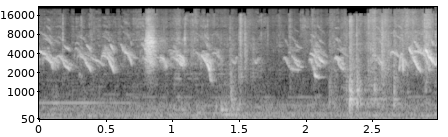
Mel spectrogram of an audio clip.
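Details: Chicken chicks feeding and playing, several bright peeps dropping in pitch in quick succession, broken by a couple of sharp knocking sounds.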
